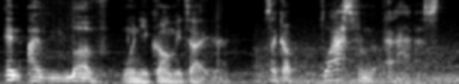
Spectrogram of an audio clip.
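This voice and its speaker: A man's voice: medium pitch, lively intonation, normal speed, music in the background, lightly acted. A man playing a young, nerdy, wisecracking and nervous superhero in a video game. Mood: awkward, affable. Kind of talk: video game cutscene acting.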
